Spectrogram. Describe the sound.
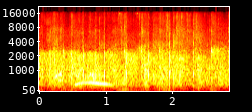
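An audience breaks into steady applause for two guests, a dense wash of many hands clapping, with a faint voice or whistle-like tone briefly rising above the clapping.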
